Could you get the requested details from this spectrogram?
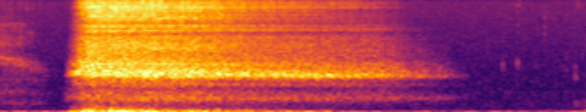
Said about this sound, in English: breathing in through the nose, holding the breath, and breathing out through the mouth, making a whooshing sound that sounds kind of like this.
